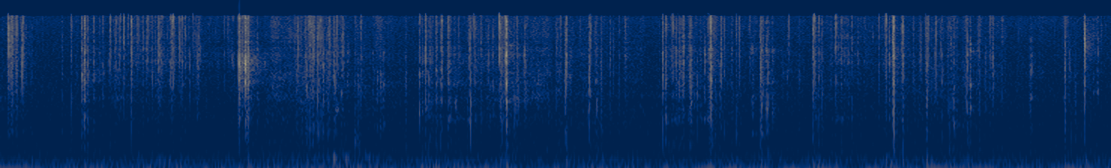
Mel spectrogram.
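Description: A metal blade scores and scrapes a dry, solid white bar of soap held in the hand, breaking crisp small cubes off the grid-cut surface. A steady run of dry, bright crackles and sharp little snaps sits over a faint low rumble, with a few louder crunches standing out.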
